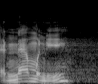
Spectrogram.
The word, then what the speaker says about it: anemone: really look at it anemone the stress should be on and now mo anemone and or also is a is a weak syllable sound and anomaly and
